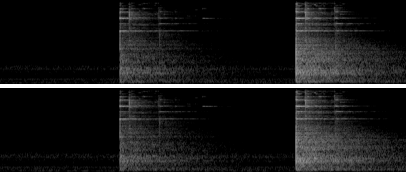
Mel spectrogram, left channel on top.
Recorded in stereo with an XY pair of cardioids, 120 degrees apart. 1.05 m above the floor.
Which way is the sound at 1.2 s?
5° left.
